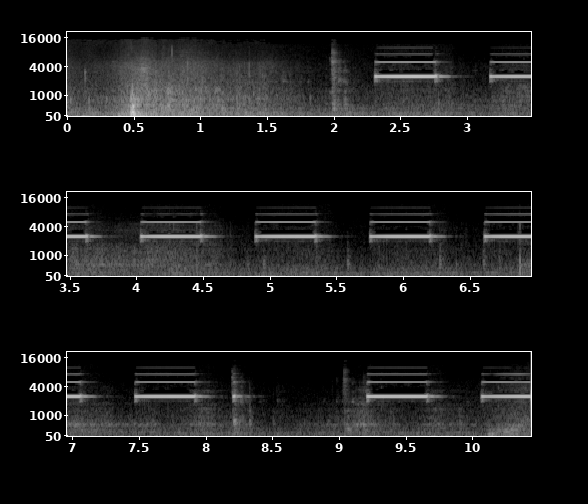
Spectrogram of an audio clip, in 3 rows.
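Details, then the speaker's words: 12 V battery backup sump pump, manually activated: loud high beeps about once a second with no motor running; 12 V and fuse confirmed good, pump failed even wired directly to a good battery. "additional testing indicated that the failure abs end up being in the pump I was able to verify that by be able to make sure that was getting 12 volts out of the unit checking that the fuse was okay and then I eventually tried to directly wire the pump to a good 12 volt battery pump would not kick on"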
